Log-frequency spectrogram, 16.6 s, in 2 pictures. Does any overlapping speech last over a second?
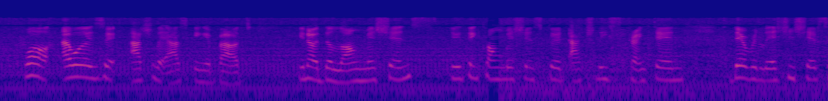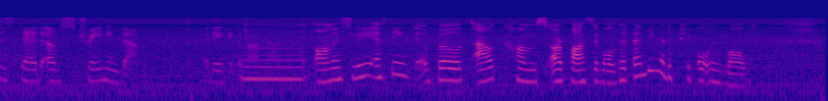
No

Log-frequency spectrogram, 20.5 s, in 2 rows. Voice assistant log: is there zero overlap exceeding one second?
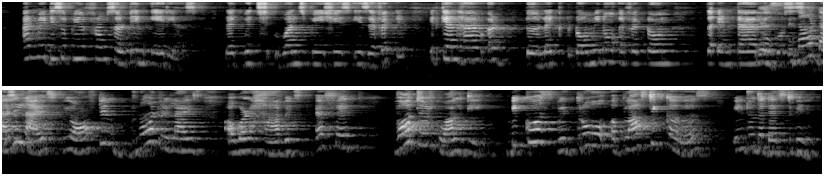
No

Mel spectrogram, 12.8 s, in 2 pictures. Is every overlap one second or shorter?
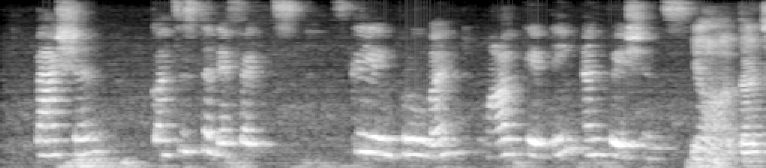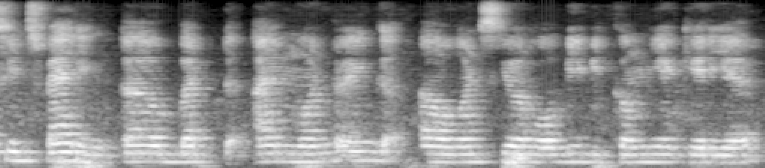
Yes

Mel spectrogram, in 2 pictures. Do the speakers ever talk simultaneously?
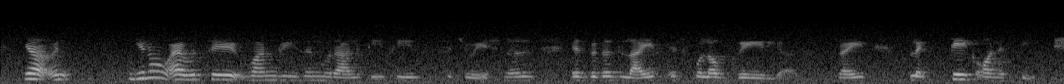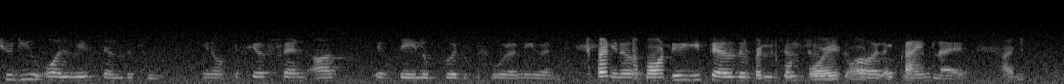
Yes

